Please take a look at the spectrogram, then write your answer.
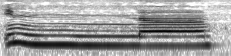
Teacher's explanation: Untuk nun bersabdu, hujung lidah tu hendaklah ditekan pada gusi atas. Kemudian suara tu ditolak ke pangkal hidung.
